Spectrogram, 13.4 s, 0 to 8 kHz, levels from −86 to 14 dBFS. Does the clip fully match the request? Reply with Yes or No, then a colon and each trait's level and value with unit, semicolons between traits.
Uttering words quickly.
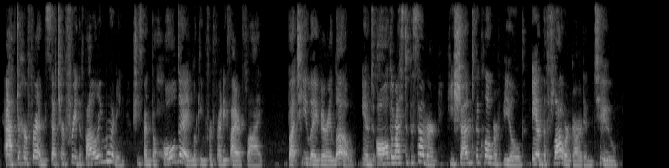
No: average, 180 wpm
